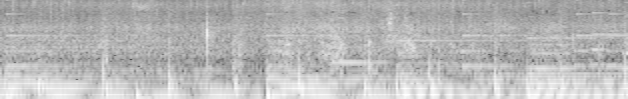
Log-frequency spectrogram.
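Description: Chopped onion, garlic paste and ground spices sizzling in hot oil in a pan as they are stirred together.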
